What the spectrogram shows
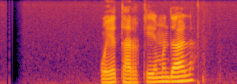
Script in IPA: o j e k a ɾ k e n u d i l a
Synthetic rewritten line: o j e t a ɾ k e m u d a l a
